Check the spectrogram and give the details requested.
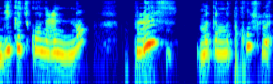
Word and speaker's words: plus: deux acteurs x donc on ne prononce pas le s de plus devant un adjectif ou un adverbe exemple amine est plus grand que sa soeur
